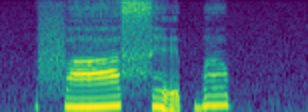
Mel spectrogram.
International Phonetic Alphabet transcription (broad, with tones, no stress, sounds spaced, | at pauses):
f aː˨˦ s ḛ˧˨ ɓ ə˦˥ p̚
